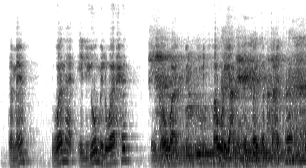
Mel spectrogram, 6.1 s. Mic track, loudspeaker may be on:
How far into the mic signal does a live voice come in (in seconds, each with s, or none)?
2.9 s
